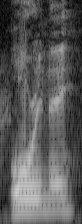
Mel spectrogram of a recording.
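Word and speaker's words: Aurigny: So I've got ATR 72, ADR mate, Guernsey, Is it Origny? Origny Air? I can never know how to pronounce it properly. Origny, silent G.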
